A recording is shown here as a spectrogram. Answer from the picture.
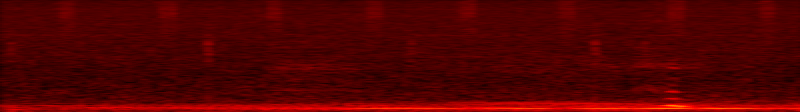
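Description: A soft, low hum of a woman's voice, growing a little louder over the second half, with a few faint small clicks in the first half.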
